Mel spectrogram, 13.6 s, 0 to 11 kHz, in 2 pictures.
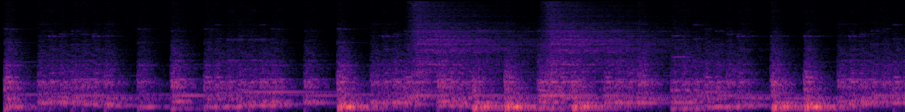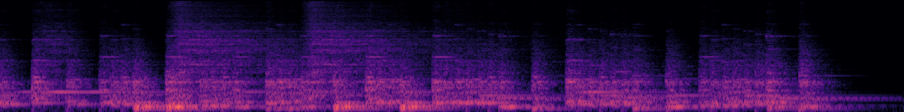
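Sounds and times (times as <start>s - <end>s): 
drumline playing street singles exercise: 0.0s - 12.8s.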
